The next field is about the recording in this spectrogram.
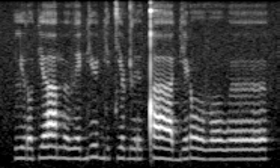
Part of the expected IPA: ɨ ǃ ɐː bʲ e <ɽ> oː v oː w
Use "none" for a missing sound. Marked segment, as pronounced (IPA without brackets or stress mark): ɽ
